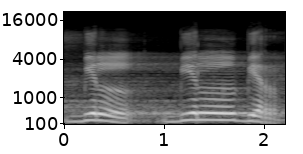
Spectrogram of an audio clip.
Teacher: Cara bacanya lamnya dibaca jelas atau biasa juga disebut dengan idhar qamariyah. Jadi bunyi lam ini dibaca jelas, bil bir ya.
